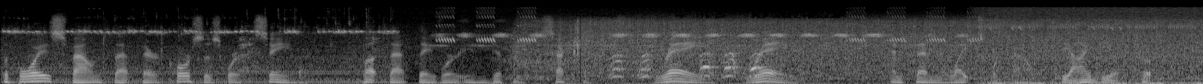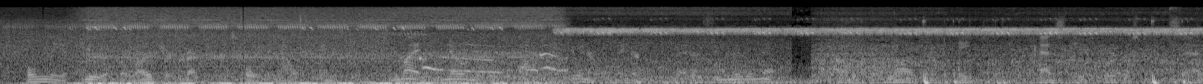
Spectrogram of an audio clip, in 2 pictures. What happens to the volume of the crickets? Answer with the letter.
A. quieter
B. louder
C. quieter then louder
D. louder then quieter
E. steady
B.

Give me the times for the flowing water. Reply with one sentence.
You can hear the flowing water from 0.0 to 24.0 s.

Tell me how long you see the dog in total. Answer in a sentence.
You can hear the dog for 3 seconds altogether.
